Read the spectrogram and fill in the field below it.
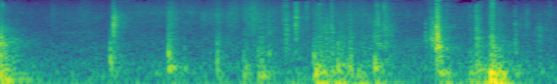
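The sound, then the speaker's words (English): A door being opened, with a few sharp clicks and knocks from the latch and handle amid soft rattling and shuffling. No one speaks. “Hey, open the door.”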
